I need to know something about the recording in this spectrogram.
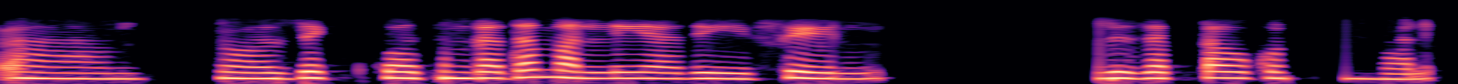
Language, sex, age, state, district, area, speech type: Telugu, female, 30-45, Andhra Pradesh, Eluru, rural, conversation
